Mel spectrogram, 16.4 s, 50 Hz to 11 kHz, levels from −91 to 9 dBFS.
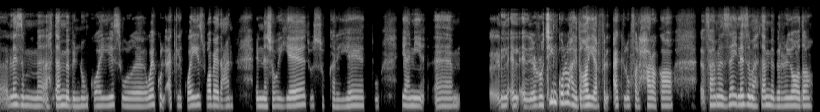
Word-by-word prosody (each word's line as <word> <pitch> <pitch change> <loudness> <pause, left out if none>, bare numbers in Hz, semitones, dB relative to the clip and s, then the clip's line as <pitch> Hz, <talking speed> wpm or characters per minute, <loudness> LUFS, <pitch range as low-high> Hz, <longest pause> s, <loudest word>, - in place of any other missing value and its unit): لازم 190 -2 0
أهتم 185 +1 +1
بالنوم 175 +1 -5
كويس 180 +2 -3
و - - -4 0.5
وآكُل 205 0 -1
أكْل 185 0 -5
كويس، 190 +3 -1
وأبعِد 190 -2 +2
عن 175 +2 -5 0.5
النشويات 180 +3 +1
والسّكريات 185 0 -5 0.2
و - - -12 0.5
يعني 185 -1 0 0.2
آآ، 175 +1 -2 0.8
ال 190 - -2
ال 185 +1 +1
ال 165 0 0
الروتين 200 +9 +5
كلّه 250 0 +3
هيتغير 185 -1 +5
في 185 - -12
الأكل 185 -1 -1
وفي 185 +1 -4
الحركة، 180 +1 +2 0.6
فاهمة 205 0 +1
إزاي، 210 +4 0
لازم 205 -1 +4
أهتم 190 +2 0
بالرياضة. 185 0 0
185 Hz, 110 wpm, -24 LUFS, 180-195 Hz, 0.8 s, الروتين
